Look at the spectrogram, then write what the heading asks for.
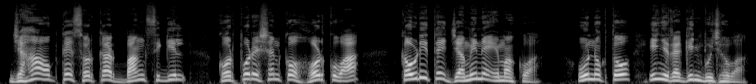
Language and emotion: Santali, angry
